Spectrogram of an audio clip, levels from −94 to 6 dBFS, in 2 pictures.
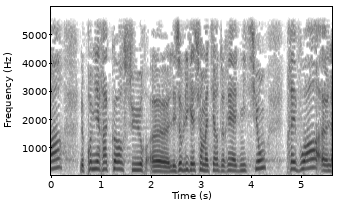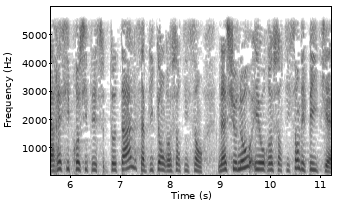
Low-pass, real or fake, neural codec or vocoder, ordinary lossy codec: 5.4 kHz; real; none; none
